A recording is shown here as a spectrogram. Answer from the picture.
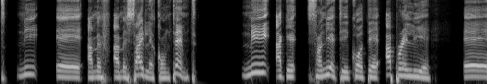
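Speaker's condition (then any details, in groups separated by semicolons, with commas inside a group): No condition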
